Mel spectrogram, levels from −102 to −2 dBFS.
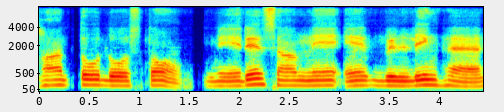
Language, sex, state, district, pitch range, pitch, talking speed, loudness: Hindi, male, Rajasthan, Bikaner, 125-140 Hz, 135 Hz, 110 wpm, -17 LUFS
